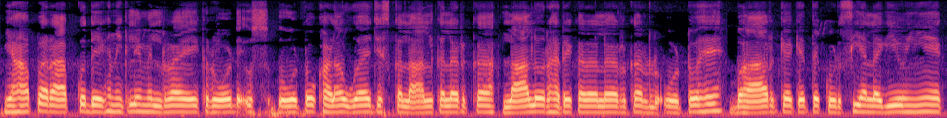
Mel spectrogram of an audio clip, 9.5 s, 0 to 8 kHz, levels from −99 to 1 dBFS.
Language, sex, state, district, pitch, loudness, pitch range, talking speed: Hindi, male, Jharkhand, Sahebganj, 160 Hz, -12 LUFS, 155-170 Hz, 230 wpm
